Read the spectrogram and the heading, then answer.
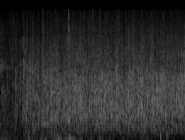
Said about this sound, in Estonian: aga aplaus Ain Hansetile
